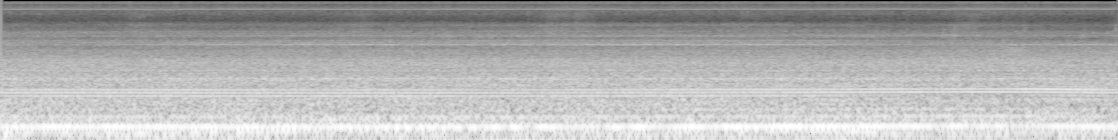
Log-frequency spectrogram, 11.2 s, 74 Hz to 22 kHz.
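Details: 2013 Nissan Altima driving: loud, steady low hum whose pitch changes with road speed; owner was told it wasn't a wheel bearing, but months later it was confirmed a wheel bearing.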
